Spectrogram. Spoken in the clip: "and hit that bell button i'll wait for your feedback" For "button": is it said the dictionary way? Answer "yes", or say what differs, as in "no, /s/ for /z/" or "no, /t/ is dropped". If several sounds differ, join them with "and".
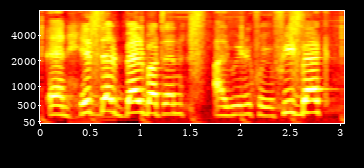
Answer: yes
